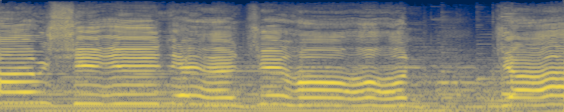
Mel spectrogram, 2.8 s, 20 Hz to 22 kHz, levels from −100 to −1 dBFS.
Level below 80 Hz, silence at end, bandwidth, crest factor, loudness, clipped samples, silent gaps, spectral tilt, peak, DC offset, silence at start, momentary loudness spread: -34 dBFS; 0 s; over 20 kHz; 10 dB; -11 LUFS; under 0.1%; none; -3 dB/octave; 0 dBFS; under 0.1%; 0 s; 6 LU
